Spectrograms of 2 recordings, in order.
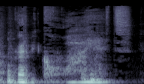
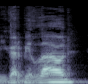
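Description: First: Drawn-out, breathy near-whisper; quiet demo. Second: Raised, punchy volume; loud demo. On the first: Solo recorder explains echoey room demands, hushed and slow. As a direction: draw it out in a slow hush. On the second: Solo recorder explains echoey room demands, loud. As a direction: push the voice out louder. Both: Shown as a demonstration.

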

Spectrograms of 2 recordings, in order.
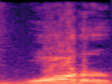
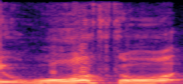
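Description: First: "water" with a clear final R; American pronunciation. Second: "water" as "waw-tuh", the British way; mock a Londoner's "water", dropping the R; exaggerated British "water", no R at the end; mimicked London pronunciation. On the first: Shown as a demonstration. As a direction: say "water" the American way, as "waw-der". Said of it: "It's water". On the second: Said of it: "You say water".

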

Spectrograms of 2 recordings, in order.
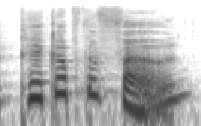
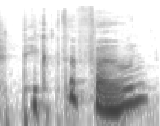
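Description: First: Higher laughing push to call; laughing repeat. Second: Said in the usual way. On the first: Shown as a demonstration. Urging viewers to call friends, through a laugh. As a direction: laugh as you urge them again. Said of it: "There you go".

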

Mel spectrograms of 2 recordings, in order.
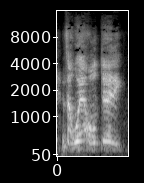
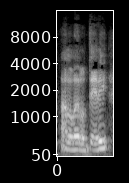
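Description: First: "little ditty" said high as "wee-l tetty" in a Scottish accent; Scottish falsetto impression. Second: Said in the usual way. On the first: Shown as a demonstration. Correcting the plain take with a shrill Scottish "It's a little ditty".

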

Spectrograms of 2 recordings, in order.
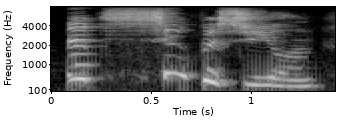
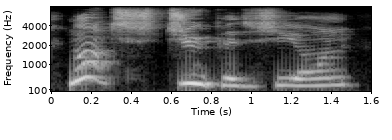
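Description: First: "Super" stressed in slow correction; correcting stress. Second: "not" and "Stupid" hit hard, slowly; contrastive stress. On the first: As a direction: correct the name, leaning on "Super". Crystal ball corrects the king. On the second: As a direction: reject the name, punching "Stupid". Crystal ball rejects wrong name. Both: Acted.

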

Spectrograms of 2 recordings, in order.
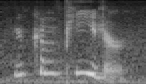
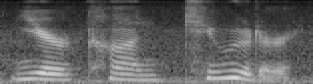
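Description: First: Squeaky high computer; high-pitched take. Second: Stretched slow your computer; slow drawn-out take. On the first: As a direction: pitch it way up, playful. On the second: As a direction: drag every syllable out slowly. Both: Shown as a demonstration. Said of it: "Now this sounds all weird".

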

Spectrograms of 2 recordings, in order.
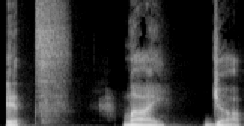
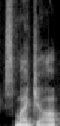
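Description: First: "It's", "my", "job" spoken one word at a time. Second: Said in the usual way. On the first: Shown as a demonstration. Teacher slowly splitting the phrase into words. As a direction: space out each word. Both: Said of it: "chỉ xì ra cái thôi".

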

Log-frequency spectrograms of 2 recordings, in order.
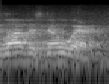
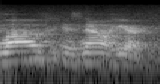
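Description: First: "nowhere" said as one word, no-where; reading it as nowhere. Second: "now" and "here" said as two separate words; reading it as now here. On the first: Speaker demos the pessimist's reading to the audience, one word. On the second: Speaker demos the optimist's reading to the audience, split apart. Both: Shown as a demonstration. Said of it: "how many said".

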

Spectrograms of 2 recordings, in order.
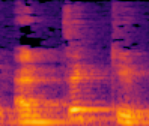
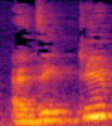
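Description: First: অ্যাডজেক্টিভ with the d wrongly sounded, "ad-jek-tiv"; common mispronunciation. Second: অ্যাডজেক্টিভ as "a-jik-tiv", no d sound; silent-d pronunciation. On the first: Teacher showing learners a common slip, অ্যাডজেক্টিভ with audible d. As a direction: stop on the d in অ্যাডজেক্টিভ before the j. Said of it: "এই দুটো উচ্চারণই ভুল". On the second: Teacher giving learners the corrected form, অ্যাডজেক্টিভ with silent d. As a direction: glide straight to the j in অ্যাডজেক্টিভ, dropping the d. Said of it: "উচ্চারণ কি হবে?". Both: Shown as a demonstration.

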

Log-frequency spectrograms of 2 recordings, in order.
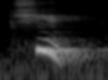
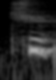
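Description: First: Ч said softly, palatalised like chy; soft ch sound. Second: Ч said as a hard, firm ch; hard ch sound. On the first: Teacher showing pupils the soft Ч sound. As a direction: soften the Ч for the class to hear. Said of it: "вимовляється м'яко". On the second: Teacher to pupils, modelling the hard Ч sound. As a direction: model the hard Ч for children to repeat. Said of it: "Повторіть". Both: Shown as a demonstration.

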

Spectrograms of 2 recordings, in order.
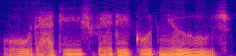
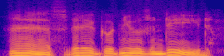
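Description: First: Slow, grave Mole; understated solemn approval, drawn out. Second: Doubtful Rat, higher and louder; dubious. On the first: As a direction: receive the news with measured seriousness. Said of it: "said the Mole gravely". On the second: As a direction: agree while not quite believing it. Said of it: "observed the Rat dubiously". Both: A narrator's reading.

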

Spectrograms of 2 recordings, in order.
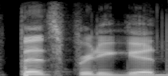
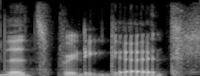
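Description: First: Said in the usual way. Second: Quiet low echo; quiet low repeat. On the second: Shown as a demonstration. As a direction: drop it lower and softer.

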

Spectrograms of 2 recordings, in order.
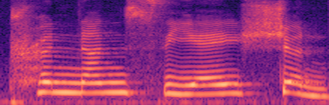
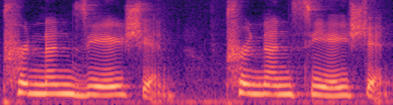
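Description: First: "pronunciation" stretched very slowly, schwa at start and end. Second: "pronunciation" at normal speed with weak schwas; natural pronunciation. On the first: Teacher slowly models schwas in pronunciation. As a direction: draw out every syllable of "pronunciation". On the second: Teacher says pronunciation at normal speed. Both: Shown as a demonstration. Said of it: "ตัวข้างหลังเป็นสระเออ".

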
